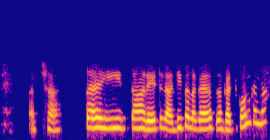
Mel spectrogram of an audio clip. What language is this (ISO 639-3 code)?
snd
